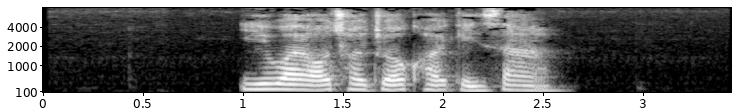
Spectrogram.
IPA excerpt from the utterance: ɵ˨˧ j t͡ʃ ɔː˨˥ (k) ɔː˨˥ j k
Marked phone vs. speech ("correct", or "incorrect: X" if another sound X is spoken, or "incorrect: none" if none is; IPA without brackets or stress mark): incorrect: kʰ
